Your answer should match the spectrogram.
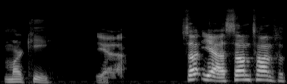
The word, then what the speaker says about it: Marquis: Yeah, Marquis. You don't. Yeah. The S is silent. Marquis.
